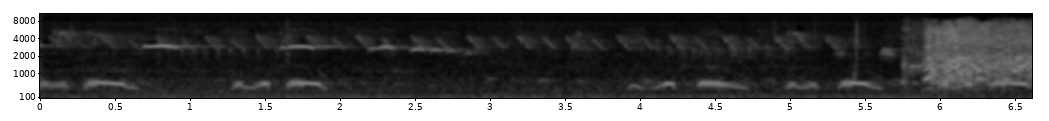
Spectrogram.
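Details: A spotted dove coos in steady phrases of short, mellow, slurred notes while a trap is set. Small birds chatter and whistle in the background, and a loud rustling burst of noise comes near the end.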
